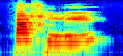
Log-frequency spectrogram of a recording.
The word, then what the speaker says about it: parler: dizer ar ler né esse r não é pronunciado parler tá ruim femini shake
